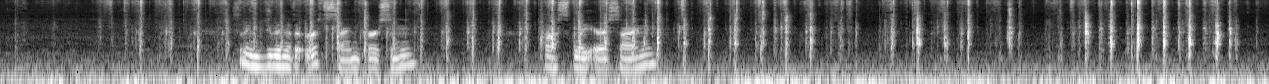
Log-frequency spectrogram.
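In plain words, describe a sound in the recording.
Cards shuffle with quick, crisp flicking.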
